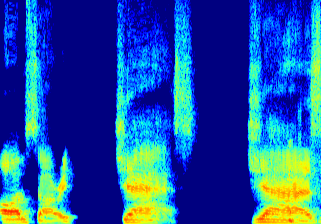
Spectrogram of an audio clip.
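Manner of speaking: put-on Rhode Island accent. Retelling a friend's offended reply: Jason's thick Rhode Island accent. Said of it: "he's from Warwick, Rhode Island, thick accent".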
